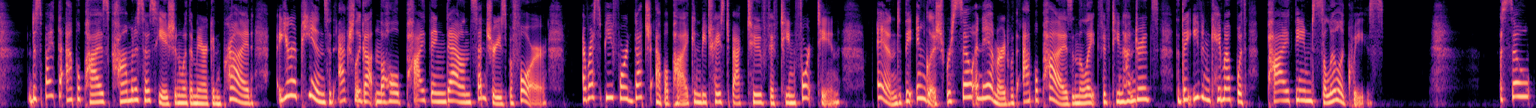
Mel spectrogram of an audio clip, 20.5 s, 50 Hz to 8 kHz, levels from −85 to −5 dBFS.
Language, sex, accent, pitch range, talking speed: English, female, American, 210-300 Hz, 160 wpm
